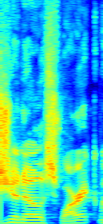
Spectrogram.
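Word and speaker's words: Jeannot Szwarc: So it's Jeanot Silzark. – I think it's Jeanot Swarik.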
